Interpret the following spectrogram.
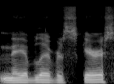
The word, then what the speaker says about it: Nea Obliviscaris: Nea Obliviscaris.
